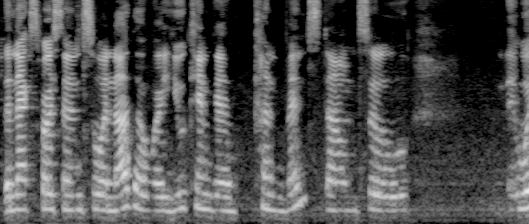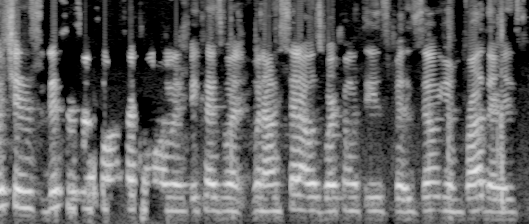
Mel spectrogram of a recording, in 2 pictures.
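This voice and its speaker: A woman's voice: lowish voice, flat delivery, normal speed, a little mellow, poor audio. A woman from New York talking casually as an interview guest, rambling and laughing often. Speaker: guest, travel company founder.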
